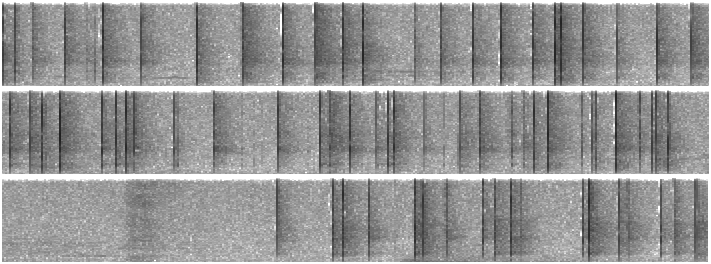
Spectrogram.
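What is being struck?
Smartphone with glass back.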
